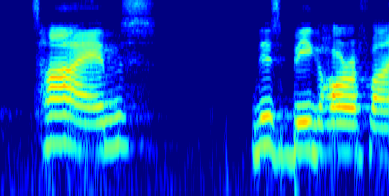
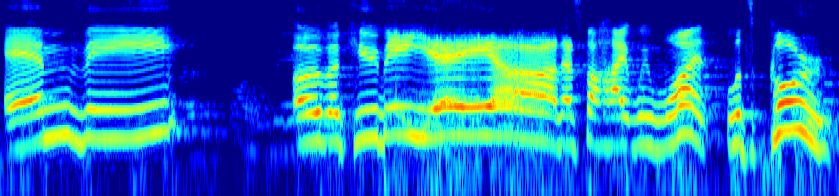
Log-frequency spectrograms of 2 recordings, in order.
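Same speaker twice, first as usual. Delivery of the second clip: excited cheer; 6 semitones higher, 5 dB louder, much slower than usual. Real, not acted. Triumphant answer to class question.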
